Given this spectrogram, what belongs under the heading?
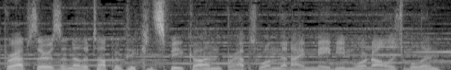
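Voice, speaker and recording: Guy doing a learned fantasy doctor, low voice, formal n careful, guarded, music behind him. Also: steady tone, muffled recording, natural voice. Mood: patient, explaining. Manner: formal, deliberate, hesitant. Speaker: voice actor in an interactive fantasy audio story. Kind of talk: fantasy audio drama acting.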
